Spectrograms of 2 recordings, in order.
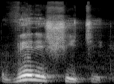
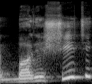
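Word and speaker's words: בְּרֵאשִׁית: Não pode ser vereshit e nem vará. Aqui é boreshit e é bará. Essa é a pronúncia.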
